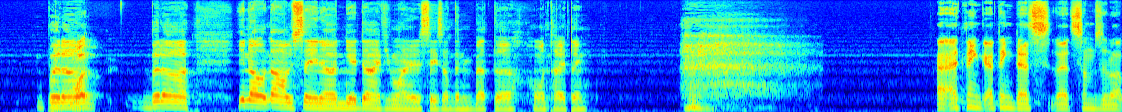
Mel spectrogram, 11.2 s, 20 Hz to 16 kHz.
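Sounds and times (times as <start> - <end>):
speech: 0.4 - 6.0, 6.8 - 7.2, 9.4 - 11.2
sudden gasp: 6.8 - 8.2.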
